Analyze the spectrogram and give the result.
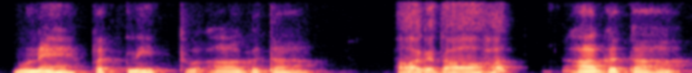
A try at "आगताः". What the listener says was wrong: दीर्घ बोलना है when it is बहुवचनम. If you say आगताः, then singular, somebody, only one person came.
